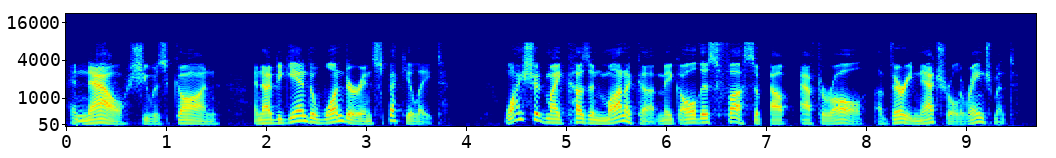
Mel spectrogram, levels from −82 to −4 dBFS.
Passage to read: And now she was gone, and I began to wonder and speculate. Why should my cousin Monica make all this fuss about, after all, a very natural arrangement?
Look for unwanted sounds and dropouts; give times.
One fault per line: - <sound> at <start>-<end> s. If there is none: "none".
- dropout at 6.9-7.0 s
